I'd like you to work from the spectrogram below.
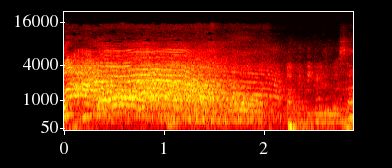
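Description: A crowd of children and adults shouts together on one long exhale, a loud, broad, sustained yell that fades over about two seconds, with a short thump near the end.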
